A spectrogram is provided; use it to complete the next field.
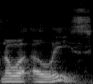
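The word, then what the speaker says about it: Noah Elliss: So I just found out it's pronounced Noah Elise.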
